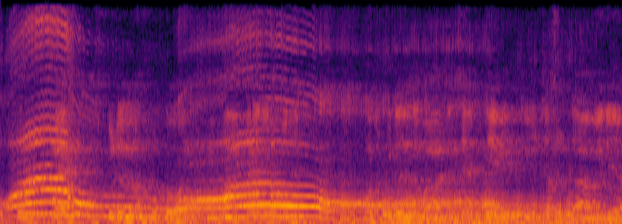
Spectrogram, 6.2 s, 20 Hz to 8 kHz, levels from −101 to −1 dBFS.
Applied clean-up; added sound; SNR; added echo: none; Growling; -2 dB; reverberation time 1.0 s.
